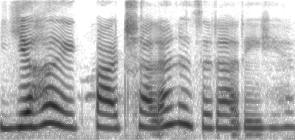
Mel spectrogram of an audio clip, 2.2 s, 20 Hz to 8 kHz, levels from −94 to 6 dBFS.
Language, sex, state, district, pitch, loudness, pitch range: Hindi, female, Uttar Pradesh, Muzaffarnagar, 290 Hz, -18 LUFS, 275-330 Hz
